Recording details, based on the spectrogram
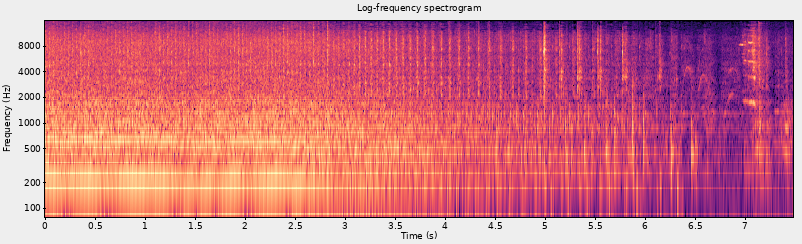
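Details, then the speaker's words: Free Craftsman self-propelled push mower, before repair: runs unevenly on choke, then sags and dies into sputtering pops; rough running, needs carburetor cleaning. "Well, it's cranking. It looks like it just needs a little carburetor cleaning."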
